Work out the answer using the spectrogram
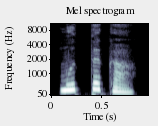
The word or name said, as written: ಮುತ್ತಗ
